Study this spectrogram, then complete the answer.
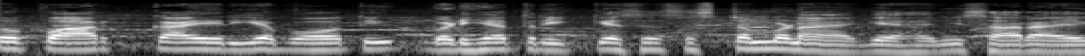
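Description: Speaking at a moderate pace with fairly even intonation, a man with a fairly high pitch is heard over faint background noise.

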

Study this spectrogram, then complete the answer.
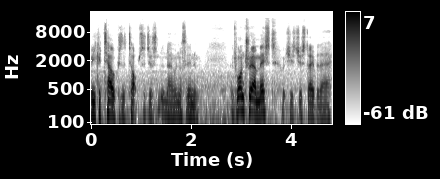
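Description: There is light background noise as a man speaks with ordinary pitch variation, the sound dry with no echo. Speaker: woodland worker vlogger. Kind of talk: casual vlog chat. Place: forest. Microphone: phone near.

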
